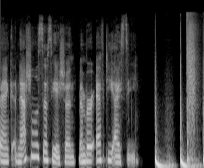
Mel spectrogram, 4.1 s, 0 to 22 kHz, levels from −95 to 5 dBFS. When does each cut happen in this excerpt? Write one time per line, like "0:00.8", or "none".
0:03.2

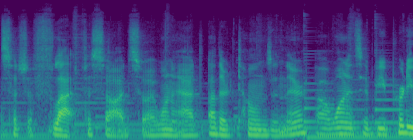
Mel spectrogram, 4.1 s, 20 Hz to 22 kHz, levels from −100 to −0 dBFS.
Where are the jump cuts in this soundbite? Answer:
0:02.0
0:03.1

